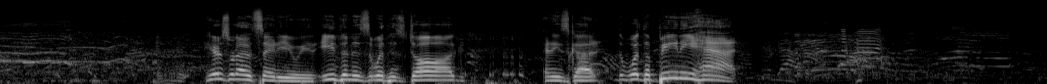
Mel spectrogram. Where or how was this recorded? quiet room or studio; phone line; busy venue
busy venue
